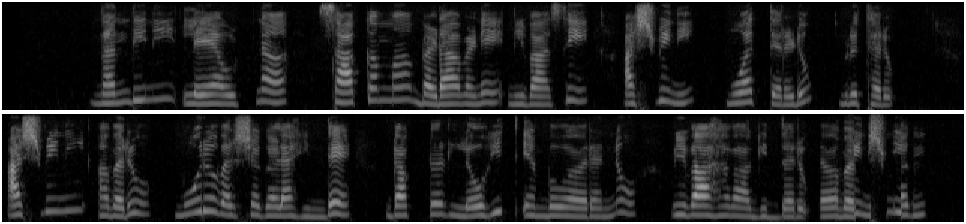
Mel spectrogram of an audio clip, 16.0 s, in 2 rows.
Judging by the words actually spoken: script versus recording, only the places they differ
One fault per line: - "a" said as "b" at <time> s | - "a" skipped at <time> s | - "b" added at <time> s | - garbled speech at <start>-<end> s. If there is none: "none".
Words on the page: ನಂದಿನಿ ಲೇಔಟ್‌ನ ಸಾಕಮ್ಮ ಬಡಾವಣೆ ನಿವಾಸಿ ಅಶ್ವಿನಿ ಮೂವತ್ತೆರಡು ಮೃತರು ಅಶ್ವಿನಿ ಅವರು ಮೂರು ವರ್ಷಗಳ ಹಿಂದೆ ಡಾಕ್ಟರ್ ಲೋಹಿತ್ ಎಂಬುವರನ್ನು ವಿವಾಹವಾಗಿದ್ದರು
- garbled speech at 14.8-15.7 s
